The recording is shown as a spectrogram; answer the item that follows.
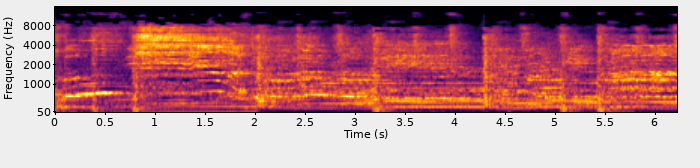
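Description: Gospel mass choir singing held chords with a live band, drums keeping a steady beat.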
